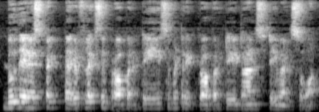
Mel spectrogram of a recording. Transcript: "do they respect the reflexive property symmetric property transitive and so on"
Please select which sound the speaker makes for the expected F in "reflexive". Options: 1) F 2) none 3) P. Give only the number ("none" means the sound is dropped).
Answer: 1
